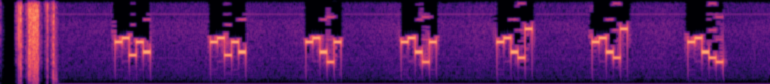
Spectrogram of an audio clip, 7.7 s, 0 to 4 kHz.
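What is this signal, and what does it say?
Five-tone selective call (ZVEI), heard as quick runs of five tones, tones of about 70 ms. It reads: 89485 89485 89518 89518 89533 89533 89531
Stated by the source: ZVEI five-tone selective call 89462 received with an SDR.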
